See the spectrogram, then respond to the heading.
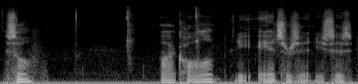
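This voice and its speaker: A young American man with a low-pitched voice full of vocal fry. He tells an everyday story casually, in slangy, halting fragments that ramble along. There is a faint layer of noise behind him. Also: steady tone. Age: young adult. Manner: rambling, slangy, hesitant delivery.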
